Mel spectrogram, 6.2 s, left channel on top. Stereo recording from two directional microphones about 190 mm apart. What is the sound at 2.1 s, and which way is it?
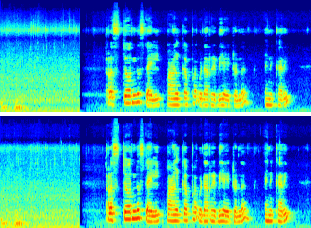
Speech, 40° right (ahead or behind).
